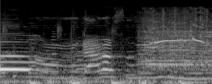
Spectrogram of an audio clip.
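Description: Music with a steady low beat and a singing voice: a long held sung note ends just after the start, followed by shorter sliding vocal phrases.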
